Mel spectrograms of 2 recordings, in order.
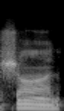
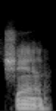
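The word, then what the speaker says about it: Seán: When I did the Irish studies program in college, I learned that the proper Gaelic spelling of my name actually has a little slash. It's called a fada over the A. And that as actually the pronunciation of Sean. Without the accent, it's pronounced Shan, and it means old.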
